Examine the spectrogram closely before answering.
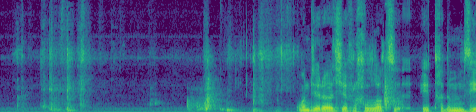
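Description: A plastic lid is pressed onto a blender jug with a clack.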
